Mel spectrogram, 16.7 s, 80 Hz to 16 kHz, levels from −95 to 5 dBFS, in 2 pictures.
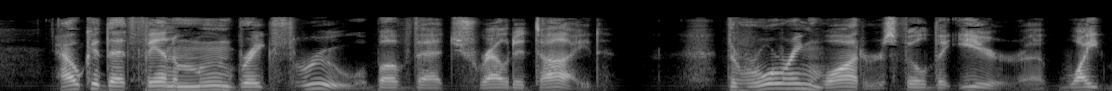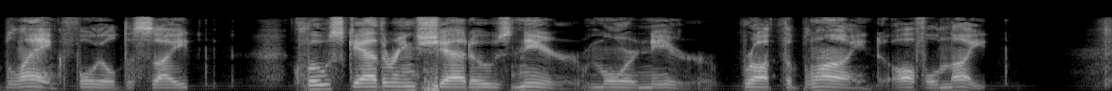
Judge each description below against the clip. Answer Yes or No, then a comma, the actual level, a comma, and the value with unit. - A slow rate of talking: Yes, slow, 120 wpm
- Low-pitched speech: Yes, low, 130 Hz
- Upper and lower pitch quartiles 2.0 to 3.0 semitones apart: Yes, average, 2.7 semitones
